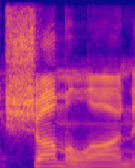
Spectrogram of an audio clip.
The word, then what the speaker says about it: Shyamalan: Night Shyamalan is his name,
